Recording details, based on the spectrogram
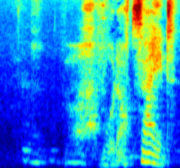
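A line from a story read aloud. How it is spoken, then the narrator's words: Hoarse, relieved exclamation. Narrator (German): stieß Anton mit heiserer Stimme hervor, als er die Retter erkannte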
